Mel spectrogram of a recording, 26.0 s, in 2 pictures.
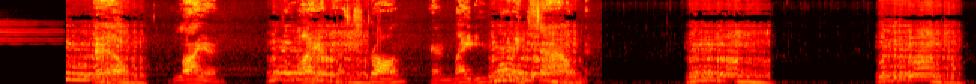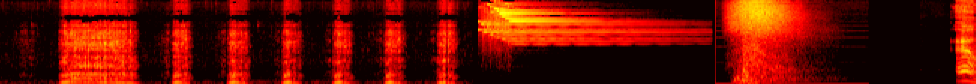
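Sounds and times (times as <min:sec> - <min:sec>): bright chime ringing: 0:00.0 - 0:01.7, 0:19.4 - 0:22.5
lion roaring: 0:00.9 - 0:08.0, 0:09.1 - 0:10.4, 0:11.6 - 0:19.2.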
